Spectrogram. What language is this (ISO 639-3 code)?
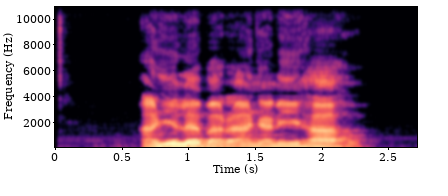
ibo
